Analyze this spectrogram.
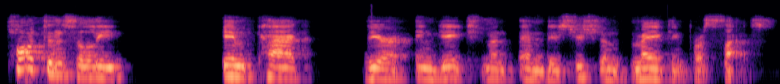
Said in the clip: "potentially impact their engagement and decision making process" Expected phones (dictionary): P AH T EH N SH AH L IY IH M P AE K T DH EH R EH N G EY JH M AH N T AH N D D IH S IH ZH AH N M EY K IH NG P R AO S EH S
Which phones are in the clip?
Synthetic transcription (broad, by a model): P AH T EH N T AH L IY IH M P AE K T DH EH R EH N G EY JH M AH N T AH N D D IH S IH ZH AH N M EY K IH NG P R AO S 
